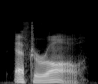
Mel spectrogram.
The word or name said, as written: after all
